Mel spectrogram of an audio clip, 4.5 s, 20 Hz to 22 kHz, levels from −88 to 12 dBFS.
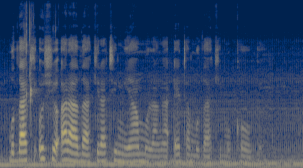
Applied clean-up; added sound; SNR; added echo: none; Raindrop + Engine starting; 8 dB; none.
